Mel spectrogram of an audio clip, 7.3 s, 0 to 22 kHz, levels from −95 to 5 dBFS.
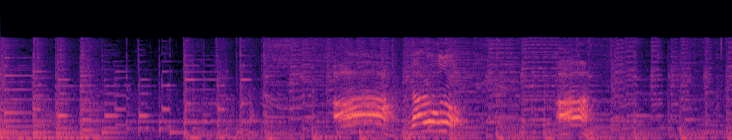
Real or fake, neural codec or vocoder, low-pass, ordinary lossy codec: real; none; 7.2 kHz; none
